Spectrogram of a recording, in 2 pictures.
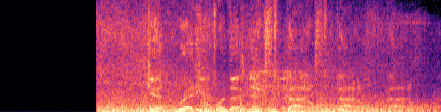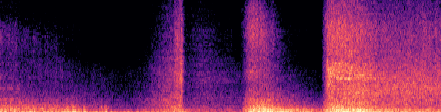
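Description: Flames roar and crackle in a loud burst, then fade.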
